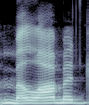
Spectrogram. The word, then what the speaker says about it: Melamed: of the rpod my guest today is mamad did I pronounce that correctly you did which is quite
